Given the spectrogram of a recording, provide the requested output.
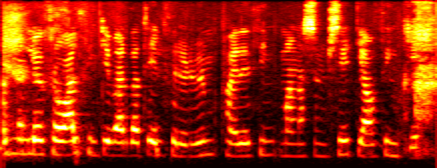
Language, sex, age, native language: Icelandic, female, 18-19, Polish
